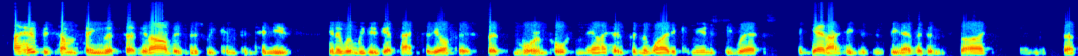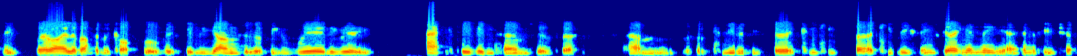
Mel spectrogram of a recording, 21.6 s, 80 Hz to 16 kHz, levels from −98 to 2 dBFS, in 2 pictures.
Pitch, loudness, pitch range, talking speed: 390 Hz, -25 LUFS, 335-435 Hz, 230 wpm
